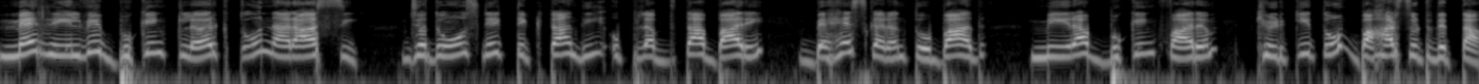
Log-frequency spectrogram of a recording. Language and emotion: Punjabi, angry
